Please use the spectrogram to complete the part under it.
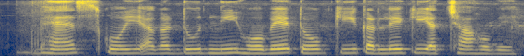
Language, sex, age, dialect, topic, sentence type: Magahi, female, 18-24, Northeastern/Surjapuri, agriculture, question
